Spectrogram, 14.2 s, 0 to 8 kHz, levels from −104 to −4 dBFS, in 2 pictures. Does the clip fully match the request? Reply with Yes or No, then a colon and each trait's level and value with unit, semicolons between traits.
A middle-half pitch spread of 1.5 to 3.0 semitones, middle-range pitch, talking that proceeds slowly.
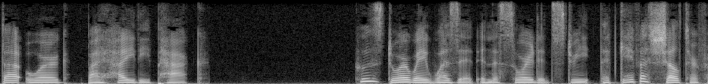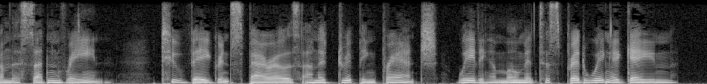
Yes: narrow, 2.4 semitones; medium, 155 Hz; slow, 130 wpm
